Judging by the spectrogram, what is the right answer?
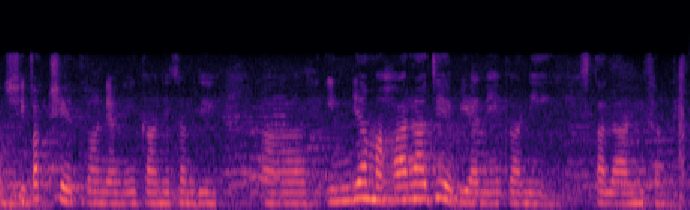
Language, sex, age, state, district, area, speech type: Sanskrit, female, 18-30, Kerala, Kannur, urban, spontaneous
